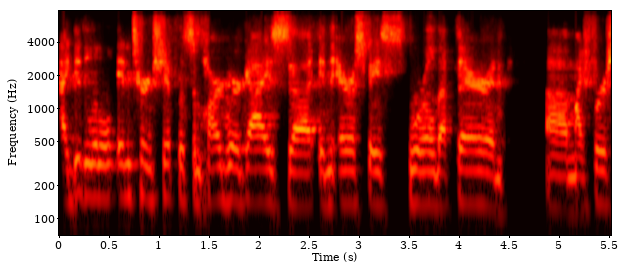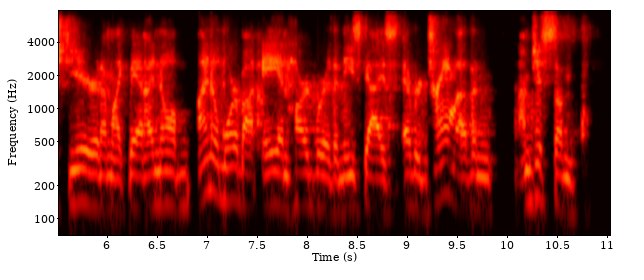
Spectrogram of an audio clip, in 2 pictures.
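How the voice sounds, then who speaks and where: A man with a Californian accent, fairly high pitch, fairly even intonation and a moderate pace. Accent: Californian American English. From Southern California, Orange County. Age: 40s. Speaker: custom car builder. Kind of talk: podcast interview. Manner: hesitant, many fillers.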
